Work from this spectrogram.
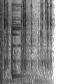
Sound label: Remove Bell; Valley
